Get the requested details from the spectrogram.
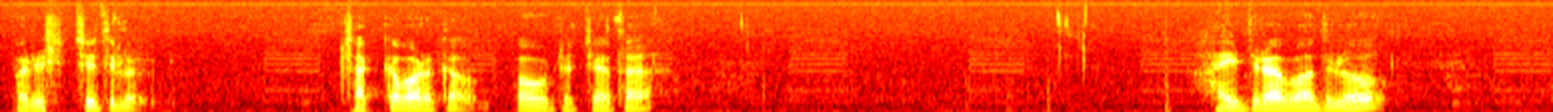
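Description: An elderly man speaks slowly and weakly into a microphone close by, with long pauses.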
